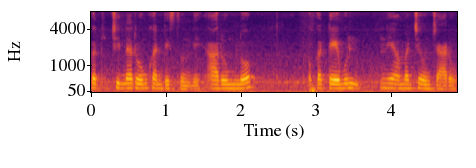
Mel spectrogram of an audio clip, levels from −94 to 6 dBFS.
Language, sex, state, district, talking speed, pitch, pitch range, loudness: Telugu, female, Telangana, Mahabubabad, 120 wpm, 155 Hz, 150-170 Hz, -17 LUFS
